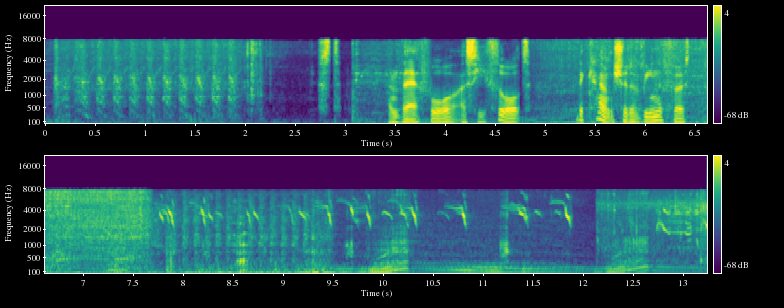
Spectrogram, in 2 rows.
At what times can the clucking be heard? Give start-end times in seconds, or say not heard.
7.7-13.2.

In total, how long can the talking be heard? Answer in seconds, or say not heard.
4 s.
